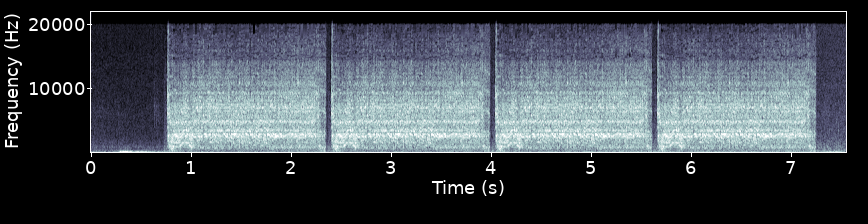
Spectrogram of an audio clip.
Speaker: 스타트 모터 소음이 끼룩끼룩끼룩끼룩끼룩끼룩끼룩 열심히 잘 돌아간다.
